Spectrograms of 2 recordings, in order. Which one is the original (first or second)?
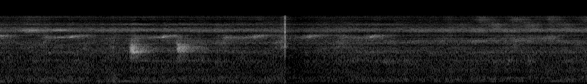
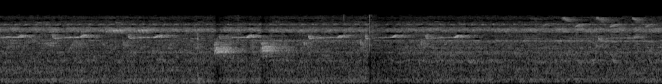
second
